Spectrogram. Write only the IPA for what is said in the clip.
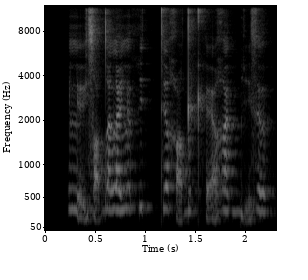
l ḛ zʲ ɛ̰ dˤ i l i l ə x i tː i χ ɛ̰ dˤ i ʈʰ ɛ̰ ʁ ɛ ɡ͡b ḭ z ə

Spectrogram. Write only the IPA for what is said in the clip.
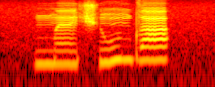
m ɛ̃˨ ʃ ũ˨˦ d a˦

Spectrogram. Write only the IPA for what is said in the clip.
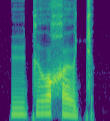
y kʲ o χ ə c

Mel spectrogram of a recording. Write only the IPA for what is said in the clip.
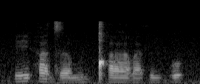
e h a d͡z ɐː m ɨ ǃʰ aː β a θ ɨː b o

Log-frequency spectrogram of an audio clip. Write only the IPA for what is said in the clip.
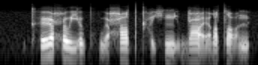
kʰ ø ħ u j ø kʷʰ ḛ ħ e tˤ kʰ ḛ ç ɲ ḭ b ʕ æ̰ ɾ ɯ tˤ j æ̰ n

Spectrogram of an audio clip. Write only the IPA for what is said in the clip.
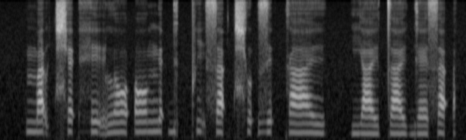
m a̰˦˨ ʊ̯ t͡ɕʰ ɛ˦ ʔ h ḛ˦˨ ɪ̯ l ɔ˦ ʔ ɔ˦ ŋ ɛ˦ ʔ ɡ ɪ˦ ʔ pʰ ḭ˦˨ s ä˦ ʔ t͡ɕʰ ʊ˦ ʔ z ɪ˦ ʔ k a˦ ɪ̯ | j a˨ ɪ̯ t a˨ ɪ̯ ɡ ɛ˨ s ä˦ ʔ

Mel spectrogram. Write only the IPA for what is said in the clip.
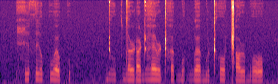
h i θ i ə̯ kʷ œ kʷ | ɖʱ u kʷ d ɐ ɹ ɽ ɒ ɖʱ ɛ ɹ ʈʰ œ ɡ͡b o ɡ͡b œ b u ʈʰ o ǁ ɒ ɹ b o

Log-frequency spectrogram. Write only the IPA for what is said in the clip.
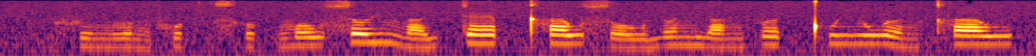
f ɪ˨ ŋ l ʊ˨˩ ŋ f ʊ˨ k̚ t͡sʰ ʊ˨ k̚ m o˧ w s ɵ˥ ɥ n̪ ɐ˨˥ j k ɛː˥ p̚ kʰ ɐ˥ w s o˨ w j ɵ˥ n j ɐ˧ n p ɵ˥ t̚ kʷʰ iː˥ w ɵ˧ n kʰ ɐ˥ w

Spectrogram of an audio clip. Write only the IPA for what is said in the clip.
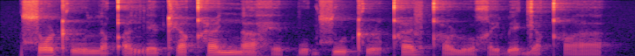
s ɔ˦ ʈʰ o˨ lː ʊ˨ qʼ ɪ˨ r ɛ˨ ʈʰ ɛ˦ qʰ i˦ nː a˦˨ ɦ ɛ˨ pː o˨ ɡ s u˦ ʈʰ ʊ˨ ɭ qʰ i˦ v qʰ o˨ ɭ o˨ χ e˨ ɓ ɛ˦ ɡ e˨ qʰ a˦

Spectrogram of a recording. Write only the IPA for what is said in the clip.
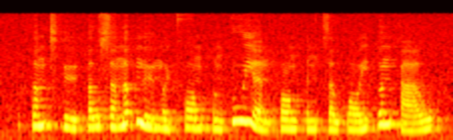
h ɐ˨˥ m t͡sʰ yː˨˩ h ɐ˨˧ w s ɐ˨˥ n ɐ˥ p̚ n̪ yː˨ m ɵ˨˩ ɥ pʰ ɔː˨ m h ʊ˨˩ ŋ k uː˥ j ɛː˨˩ m k ɔː˨ ŋ h ɪ˨ ŋ t͡s ɐ˨ w p ɔː˨˥ j h ɵ˥ n k aː˨˥ w

